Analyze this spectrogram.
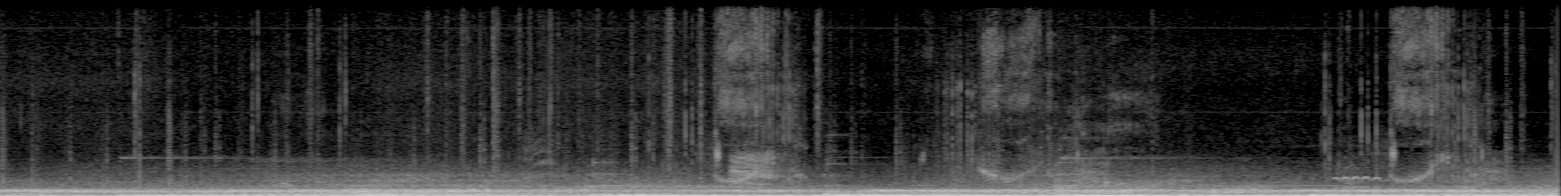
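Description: Footsteps patter on grass as a character runs.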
